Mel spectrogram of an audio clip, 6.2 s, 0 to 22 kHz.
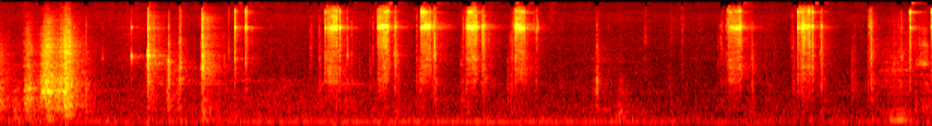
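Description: A ratchet tightening the flywheel lower end of a 1997 Harley-Davidson Evolution 80 cubic inch engine: short bursts of quick metallic clicks with pauses between strokes, close and clear, over a faint steady hum.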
